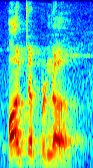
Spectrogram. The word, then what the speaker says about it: entrepreneur: तो इसका उच्चारण होता है दोस्तों एंटरप्रेन्योर। एंटरप्रेन्योर इसका उच्चारण है। इसको एंटरप्रेन्योर नहीं बोलना चाहिए, एंटरप्रेन्योर, ये इसका शुद्ध उच्चारण है।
